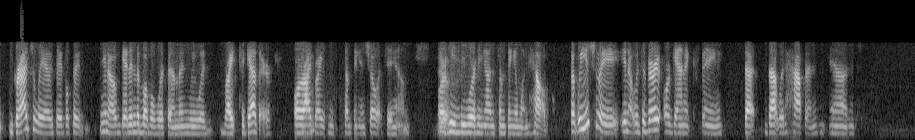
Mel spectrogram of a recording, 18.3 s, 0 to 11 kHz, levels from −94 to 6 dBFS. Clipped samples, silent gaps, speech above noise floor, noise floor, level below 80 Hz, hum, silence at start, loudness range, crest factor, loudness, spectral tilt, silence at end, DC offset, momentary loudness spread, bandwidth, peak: under 0.1%; none; 43 dB; -63 dBFS; -64 dBFS; none; 0 s; 3 LU; 22 dB; -20 LUFS; -7.5 dB/octave; 1.25 s; under 0.1%; 15 LU; 4.1 kHz; 0 dBFS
